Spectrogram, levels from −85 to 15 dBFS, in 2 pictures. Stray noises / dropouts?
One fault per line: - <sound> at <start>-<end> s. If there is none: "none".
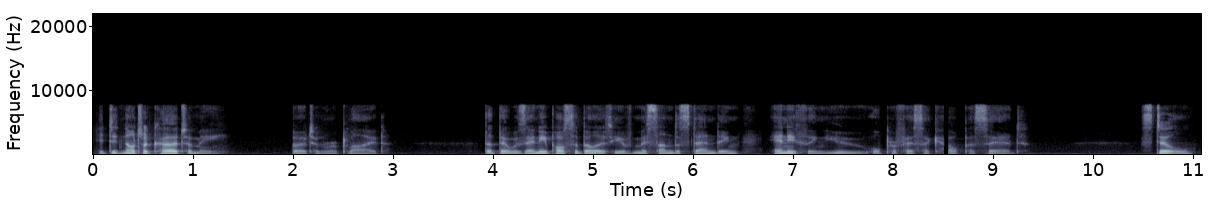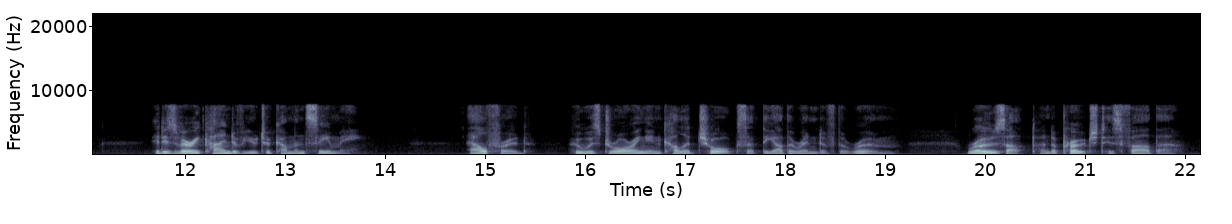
- dropout at 8.5-8.6 s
